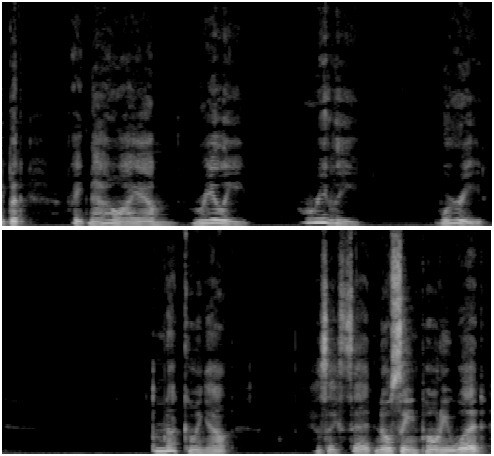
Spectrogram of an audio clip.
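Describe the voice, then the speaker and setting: A woman voicing an anxious young pony filly, reading her diary as an expressive, hesitant horror story narration. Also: fairly low pitch, creaky, full character voice. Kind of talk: dramatic first-person horror story reading.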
